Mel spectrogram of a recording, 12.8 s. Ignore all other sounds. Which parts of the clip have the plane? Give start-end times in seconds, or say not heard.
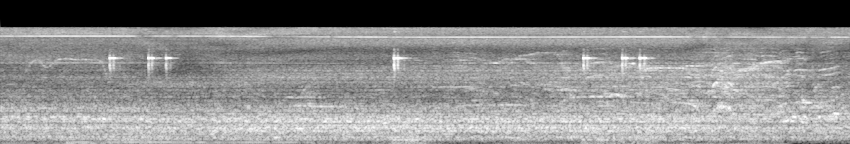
0.0-12.7.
